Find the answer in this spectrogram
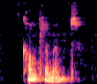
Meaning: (noun) 1. The totality, the full amount or number which completes something 2. The whole working force of a vessel 3. An angle which, together with a given angle, makes a right angle
- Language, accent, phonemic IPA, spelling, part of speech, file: English, Southern England, /ˈkɒmpləmənt/, complement, noun / verb, LL-Q1860 (eng)-complement.wav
